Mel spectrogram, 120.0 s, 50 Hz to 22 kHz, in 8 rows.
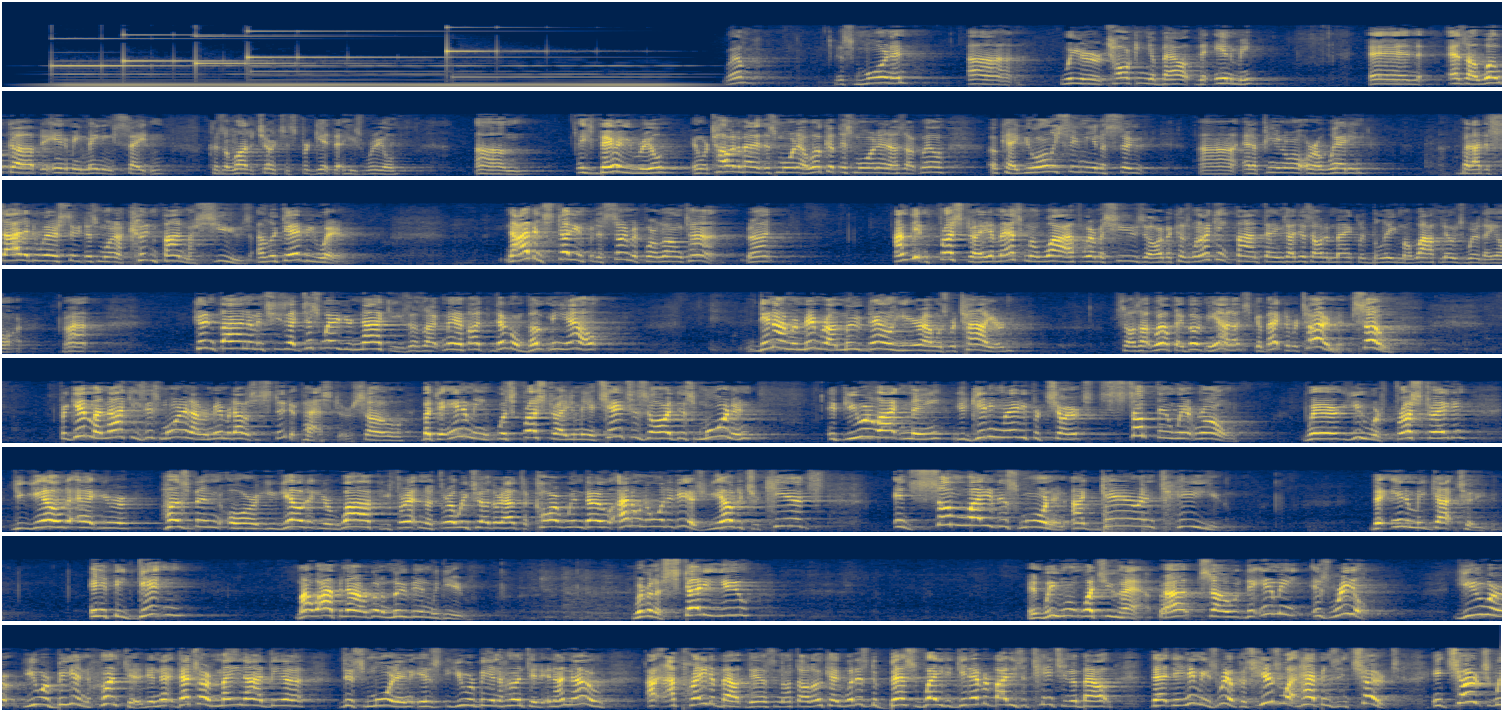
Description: Sermon-26.4.12-CD.mp3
